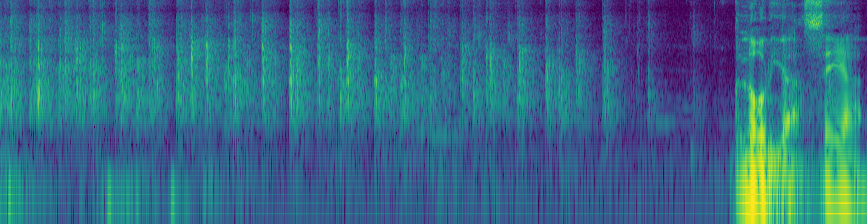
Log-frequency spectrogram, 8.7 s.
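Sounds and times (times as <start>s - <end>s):
applause, hands clapping: 0.0s - 7.1s
speech: 7.4s - 8.6s.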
